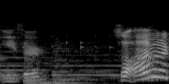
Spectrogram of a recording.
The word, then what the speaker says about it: Aether: looking up this word, it's pronounced ether. But when I actually, like, play Brawl, and he does his, final smash, I swear I hear Aether. And I honestly think Aether sounds a lot cooler than Ether.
